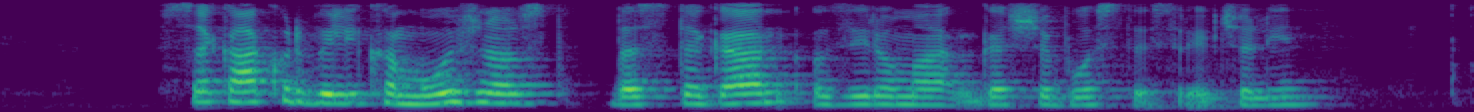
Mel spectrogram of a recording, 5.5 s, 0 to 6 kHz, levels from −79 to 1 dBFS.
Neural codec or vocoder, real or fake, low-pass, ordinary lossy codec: none; real; 5.4 kHz; none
